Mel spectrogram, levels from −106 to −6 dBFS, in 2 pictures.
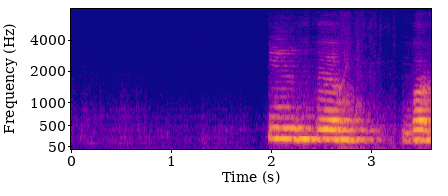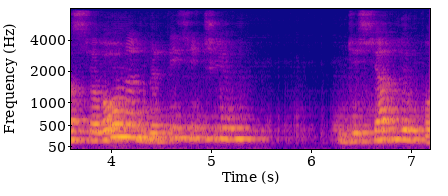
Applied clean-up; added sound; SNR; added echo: neural separator model SepFormer DNS4.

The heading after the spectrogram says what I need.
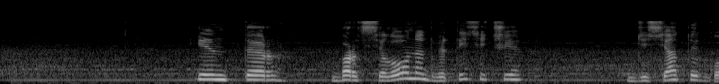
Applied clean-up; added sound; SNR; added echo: none; none; none; none.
